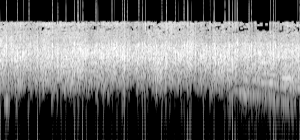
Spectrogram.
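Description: Steady, dense audience applause fills the whole moment, many hands clapping loudly and evenly without pause, a broad crackling wash of sound with no voices standing out.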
